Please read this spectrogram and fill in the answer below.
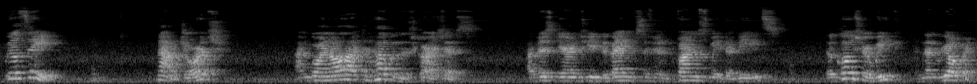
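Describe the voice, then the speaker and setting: A man playing a scheming, wealthy old banker who sounds smooth and falsely helpful with a menacing edge. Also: a little high, animated, normal speed, pushed and bright, a little hiss or hum. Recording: echoey room, far from the mic.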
